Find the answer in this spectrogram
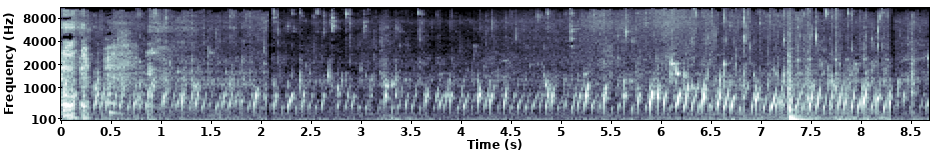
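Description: Dry ice bubbling in a mug of warm water: a rapid, continuous run of small pops and gurgles as the carbon dioxide gas boils off. About seven seconds in there is a single low thump.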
